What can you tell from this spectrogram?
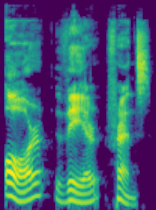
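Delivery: each word drawn out slowly for learners; teacher modelling English at dictation pace; very slow model phrase. Shown as a demonstration. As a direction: spell it out in sound, slowly. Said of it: "هنقولها إزاي؟".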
